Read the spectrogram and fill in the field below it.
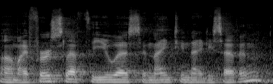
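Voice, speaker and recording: Talking at a very fast pace, a man with a Californian accent has a medium pitch and fairly even intonation. The recording has audible room echo and noticeable background noise. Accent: Californian American. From US, Orange County, California. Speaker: education director. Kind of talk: interview. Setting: livestream.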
